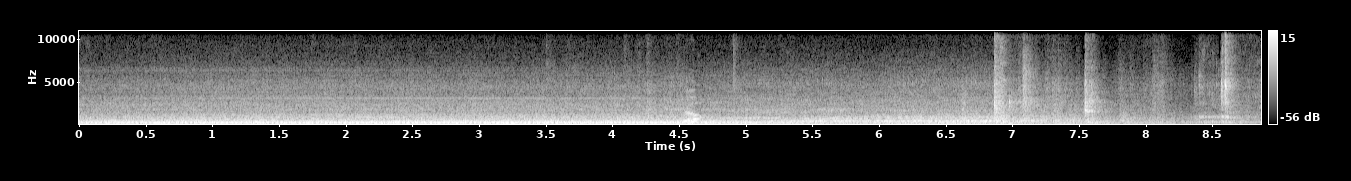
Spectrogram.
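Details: 20-year-old Whirlpool dryer LEN2000PW0 that only clicked with the drum not turning, now after cleaning the motor switch terminals and tightening the blue terminal. Steady motor hum with a smooth, constant drum turning and no grinding or squeal; running normally.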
